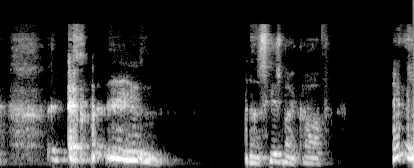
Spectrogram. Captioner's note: coughs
